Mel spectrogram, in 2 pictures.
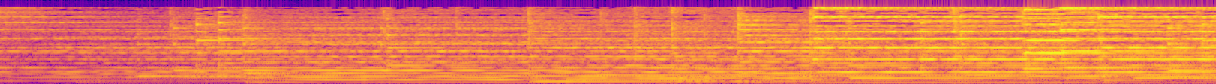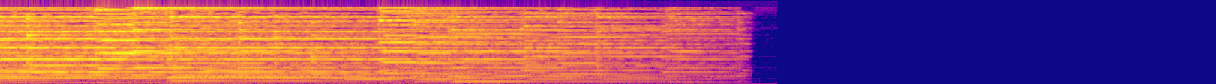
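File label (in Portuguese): Natal neutro feminino, Telemensagens; Natal e Ano novo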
